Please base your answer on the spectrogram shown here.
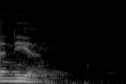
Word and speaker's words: Quintanilla: So I just want to point out that Trustee Quintanilla, that's how you pronounce his name in my best approximation of Spanish. Okay, but it's Quintanilla. Thank you. Quintanilla.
